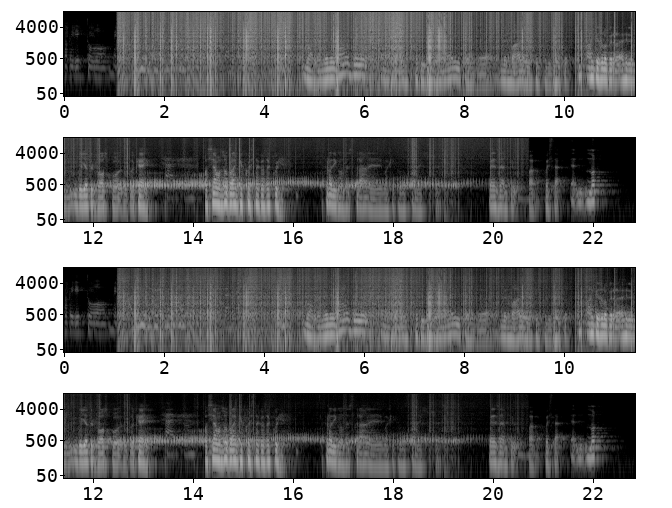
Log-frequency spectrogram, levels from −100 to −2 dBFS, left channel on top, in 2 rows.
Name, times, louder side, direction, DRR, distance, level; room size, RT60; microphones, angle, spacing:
voice 1, 0.0-4.5 10.5-10.7 13.4-14.4 16.7-17.1 17.5-17.8 20.5-20.9, right 2 dB, 45° right, 4 dB, 2.3 m, -61 dB
sound 1, 1.1-12.1 12.5-13.0 14.0-14.2 14.7-15.2 15.5-15.6 17.0-17.2 18.3-19.3 19.9-20.7, left 10 dB, 55° left, 0.7 m, -39 dB
voice 2, 1.7-2.2 4.8-13.5 14.2-16.0 16.6-19.1 19.9-22.0, left 1 dB, 20° left, 10 dB, 0.9 m, -47 dB
sound 2, 11.8-20.5, left 4 dB, 90° left, 0.7 m, -52 dB
21.5 x 16.5 x 7.2 m, 0.85 s
head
